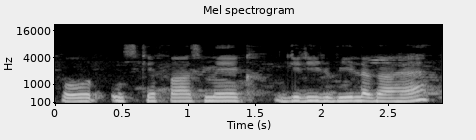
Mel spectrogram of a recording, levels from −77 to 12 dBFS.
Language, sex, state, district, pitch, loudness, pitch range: Hindi, male, Uttar Pradesh, Saharanpur, 180 Hz, -13 LUFS, 175-185 Hz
